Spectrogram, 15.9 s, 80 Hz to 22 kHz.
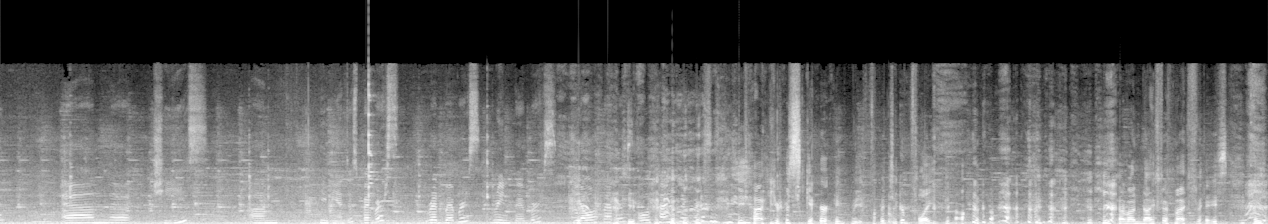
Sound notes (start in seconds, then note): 11.5 laughing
